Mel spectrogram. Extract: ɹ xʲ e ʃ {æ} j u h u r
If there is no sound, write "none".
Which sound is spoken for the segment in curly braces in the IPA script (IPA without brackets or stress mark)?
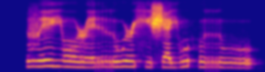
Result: æ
